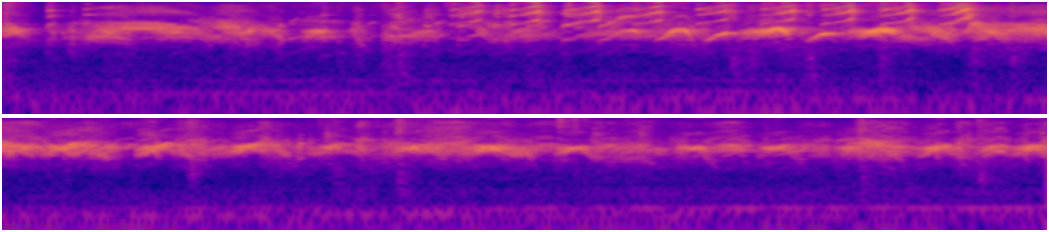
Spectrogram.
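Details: Several Chinese hwameis (Garrulax canorus) at a market sing competitively against rival birds, pouring out loud, rich, fast-changing whistled phrases that overlap in an unbroken stream of bright trills and slurred notes.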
